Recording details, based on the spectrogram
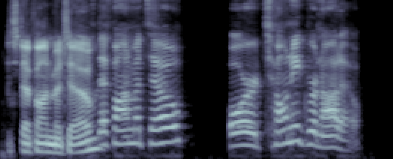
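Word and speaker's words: Stéphane Matteau: Nicholas sundstrom Owen Nolan Stephanie Mato I believe how I pronounce him Stefan matau Stefan matau or Tony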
